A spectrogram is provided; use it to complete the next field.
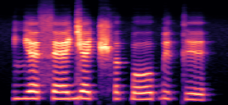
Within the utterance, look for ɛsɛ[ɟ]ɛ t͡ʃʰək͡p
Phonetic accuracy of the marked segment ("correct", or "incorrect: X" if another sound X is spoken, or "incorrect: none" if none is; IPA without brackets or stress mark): correct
